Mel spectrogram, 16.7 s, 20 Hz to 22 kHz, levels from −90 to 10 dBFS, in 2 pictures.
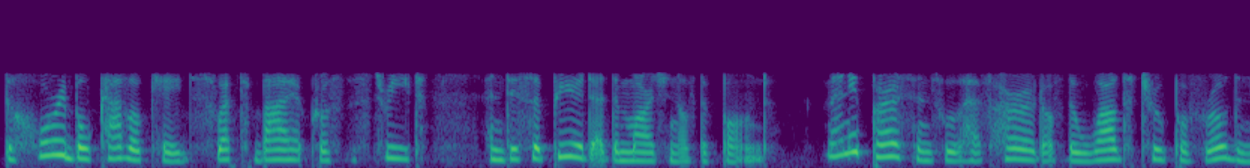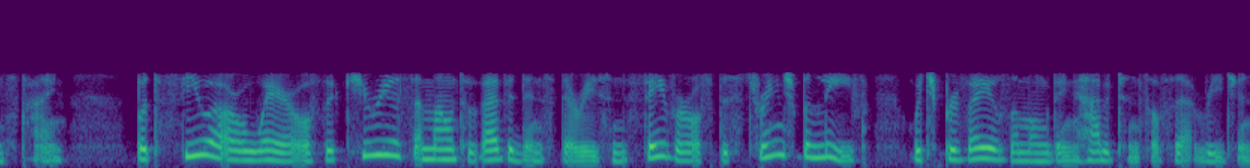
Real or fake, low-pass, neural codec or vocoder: real; 3.6 kHz; none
